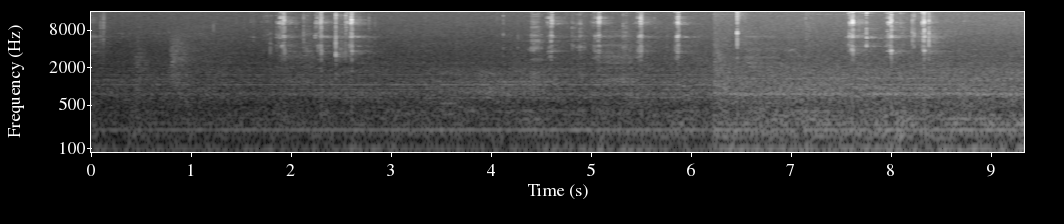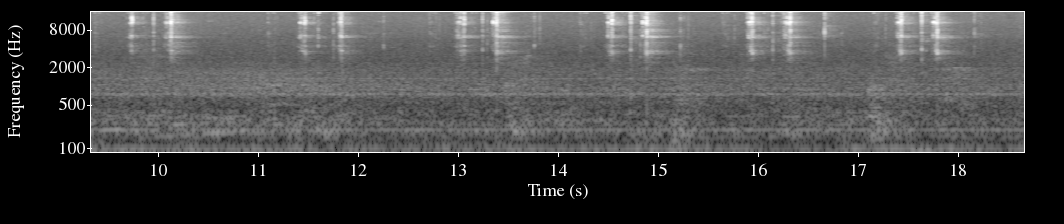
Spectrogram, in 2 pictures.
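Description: Barber's scissors snipping hair over a comb in short runs of quick cuts, about one run a second, as a scissor-over-comb taper is cut down toward a number two length. A steady low hum underneath grows louder about six seconds in.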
